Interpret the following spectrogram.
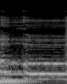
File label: uh oh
